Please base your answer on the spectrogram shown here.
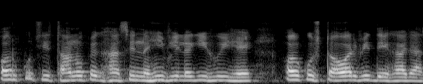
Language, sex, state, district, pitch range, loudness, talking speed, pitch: Hindi, male, Bihar, Vaishali, 175-205 Hz, -17 LUFS, 240 wpm, 190 Hz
